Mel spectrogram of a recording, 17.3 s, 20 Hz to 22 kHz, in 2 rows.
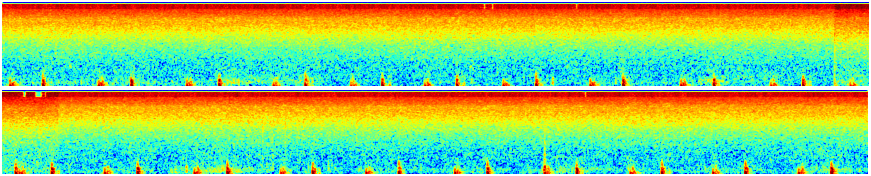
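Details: Male ASMR recording of heart sounds only, no talking: steady soft lub-dub heartbeat at about 70 beats a minute with a faint hum behind; normal heart sounds.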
